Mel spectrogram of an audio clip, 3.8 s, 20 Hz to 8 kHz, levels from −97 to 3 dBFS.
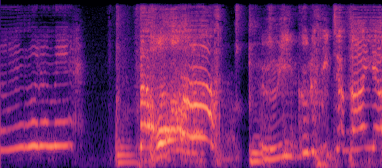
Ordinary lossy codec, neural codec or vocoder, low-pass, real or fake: none; codec, 16 kHz, 1.1 kbps, Voila-Tokenizer; 7.2 kHz; fake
